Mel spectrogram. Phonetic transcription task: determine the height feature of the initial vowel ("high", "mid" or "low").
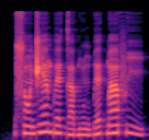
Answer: mid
